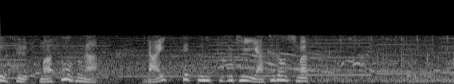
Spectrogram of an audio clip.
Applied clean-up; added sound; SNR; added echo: none; Bowed string instrument; 14 dB; none.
